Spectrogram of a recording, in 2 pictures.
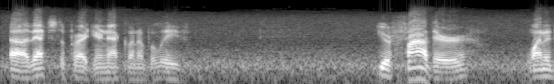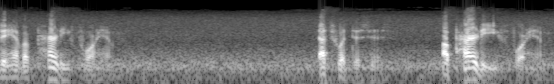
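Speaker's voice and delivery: low, offhand hired hand voice. Acted. Hired hand tells the older son, low and casual. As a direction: drop down low and gossip it.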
